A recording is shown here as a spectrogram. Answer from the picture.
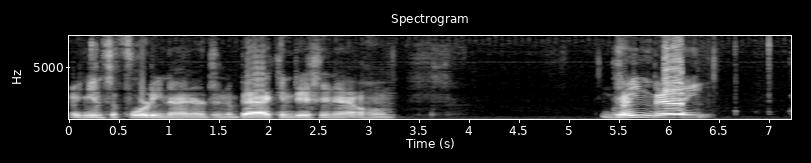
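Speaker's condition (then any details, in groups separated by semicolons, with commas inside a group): Cerebral palsy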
